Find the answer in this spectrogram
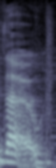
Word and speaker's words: though: mot par exemple et ensuite je vous ai dit dans le premier mot que le GH à la fin ça pouvait avoir deux sons soit soit silencieux ici c'est un exemple de fin silencieuse pour le GH au final on a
